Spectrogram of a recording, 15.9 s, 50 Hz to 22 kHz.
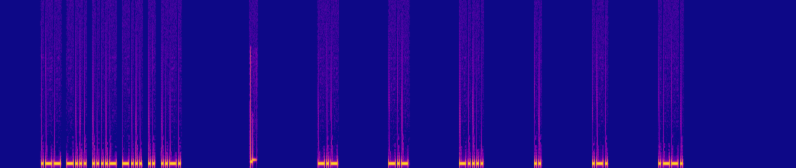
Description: Morse code, heard as a keyed tone, about 28 wpm, spaced as for 12 wpm, 700 Hz. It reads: WB4BIF KK6IRP
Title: USA Call Signs - 6 Characters - 8x Character Spacing - 28wpm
